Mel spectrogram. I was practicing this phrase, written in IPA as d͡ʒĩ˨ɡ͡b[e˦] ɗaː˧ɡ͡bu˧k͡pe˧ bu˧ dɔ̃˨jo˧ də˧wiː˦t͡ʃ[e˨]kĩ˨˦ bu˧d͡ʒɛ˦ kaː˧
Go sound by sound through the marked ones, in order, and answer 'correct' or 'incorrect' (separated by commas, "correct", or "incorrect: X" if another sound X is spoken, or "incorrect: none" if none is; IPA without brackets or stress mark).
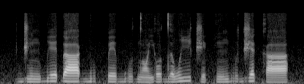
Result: incorrect: e˧, correct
